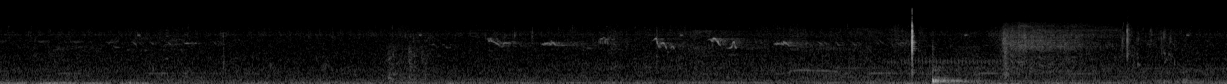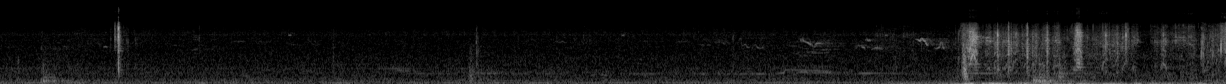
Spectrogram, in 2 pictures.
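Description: Quiet lakeside background with faint chirping and two sharp clicks. About 22 seconds in, a loud burst of splashing begins as a hooked largemouth bass thrashes at the surface.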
